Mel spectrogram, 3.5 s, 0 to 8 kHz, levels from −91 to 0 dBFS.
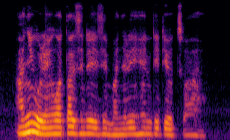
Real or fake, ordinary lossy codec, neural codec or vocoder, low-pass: real; Opus, 32 kbps; none; 7.2 kHz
